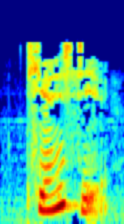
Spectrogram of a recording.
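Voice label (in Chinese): "填写", Mandarin; chinese flashcards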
